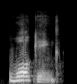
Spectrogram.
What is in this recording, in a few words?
"walking", Indian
